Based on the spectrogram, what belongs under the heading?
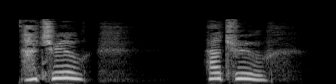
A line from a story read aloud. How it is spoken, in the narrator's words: her sister breathed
